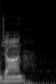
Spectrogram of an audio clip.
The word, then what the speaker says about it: Gian: welcome, a guy that, his name's pronounced like mine, but, his name's not spelled like mine, Mr. Gian.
